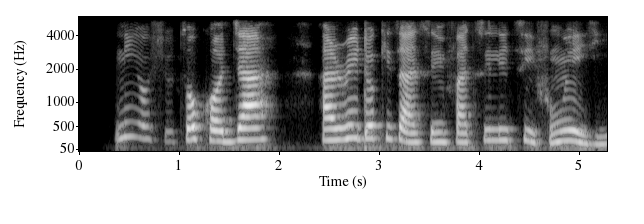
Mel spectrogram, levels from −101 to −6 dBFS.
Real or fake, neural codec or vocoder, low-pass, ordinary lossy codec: real; none; 5.4 kHz; none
